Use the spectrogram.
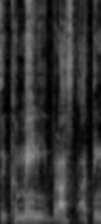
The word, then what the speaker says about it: Khamenei: It says Iran Supreme Leader Ayatollah Ali, I always pronounced it Khamenei, but I think it's pronounced Khamenei.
